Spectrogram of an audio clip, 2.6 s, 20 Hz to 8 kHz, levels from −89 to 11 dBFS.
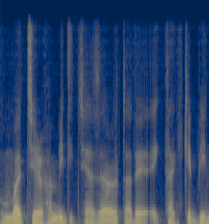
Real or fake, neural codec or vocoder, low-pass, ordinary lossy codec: fake; codec, 16 kHz, about 1 kbps, DyCAST, with the encoder's durations; 7.2 kHz; none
